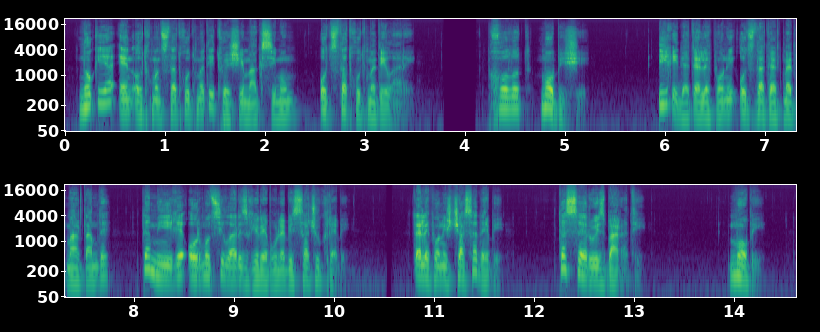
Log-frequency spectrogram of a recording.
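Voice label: georgian male commercial; voice demos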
